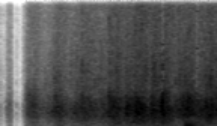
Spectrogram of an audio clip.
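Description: Faint audience applause, starting a moment in and growing a little louder.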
